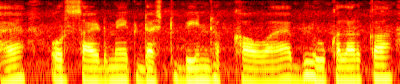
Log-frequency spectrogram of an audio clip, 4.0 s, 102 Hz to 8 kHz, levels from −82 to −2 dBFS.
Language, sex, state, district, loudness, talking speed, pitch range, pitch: Hindi, male, Uttar Pradesh, Shamli, -17 LUFS, 180 wpm, 115-130 Hz, 120 Hz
